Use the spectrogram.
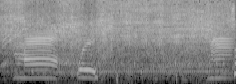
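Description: Sheep and lambs on a farm bleat in loud, wavering calls, one long bleat early, a shorter one after and another near the end, with a person speaking briefly between them.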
